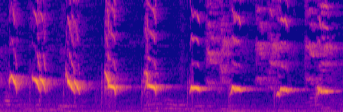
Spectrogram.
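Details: Green leafbird repeating a clear, slurred whistled note that drops in pitch, about two to three per second in a steady run of nine, with a quiet background.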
